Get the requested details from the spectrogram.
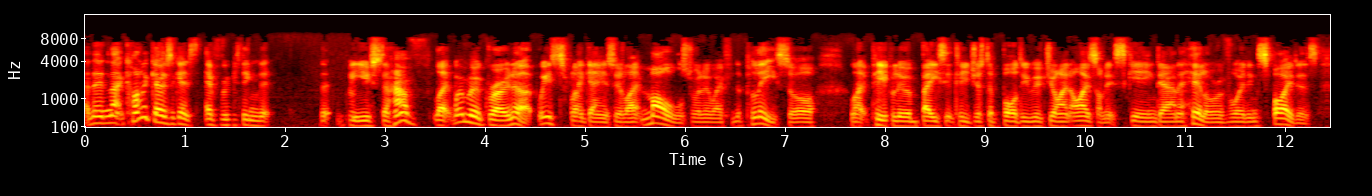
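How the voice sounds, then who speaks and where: A man's voice: medium pitch, fast, darkish tone. A man co-hosting a casual podcast, talking with enthusiastic, nostalgic musing. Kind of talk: casual chat about games.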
